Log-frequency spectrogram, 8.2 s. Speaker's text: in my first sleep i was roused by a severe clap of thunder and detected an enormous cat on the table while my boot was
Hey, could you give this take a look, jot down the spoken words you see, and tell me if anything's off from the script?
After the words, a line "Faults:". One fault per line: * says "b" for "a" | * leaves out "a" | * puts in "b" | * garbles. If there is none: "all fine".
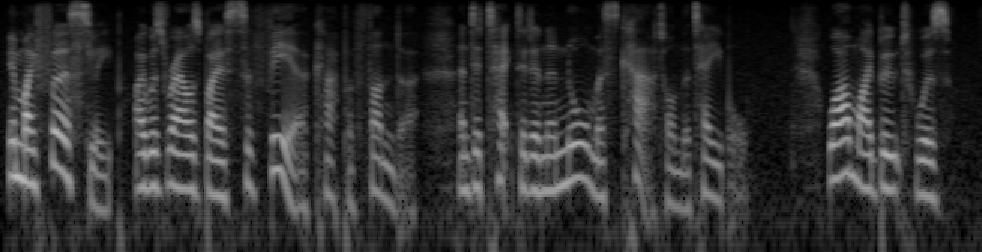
in my first sleep i was roused by a severe clap of thunder and detected an enormous cat on the table while my boot was
Faults:
all fine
